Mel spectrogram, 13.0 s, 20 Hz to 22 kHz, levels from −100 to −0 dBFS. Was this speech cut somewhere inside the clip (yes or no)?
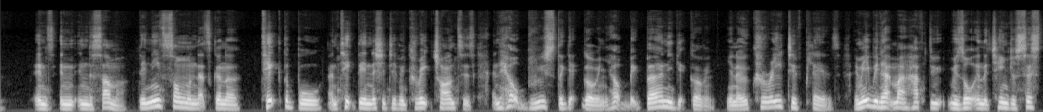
yes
